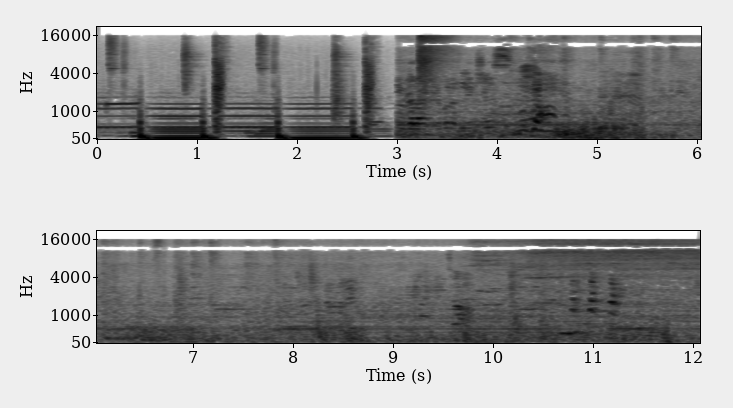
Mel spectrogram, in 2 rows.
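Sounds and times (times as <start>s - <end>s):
faint voices: 3.0s - 12.0s.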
